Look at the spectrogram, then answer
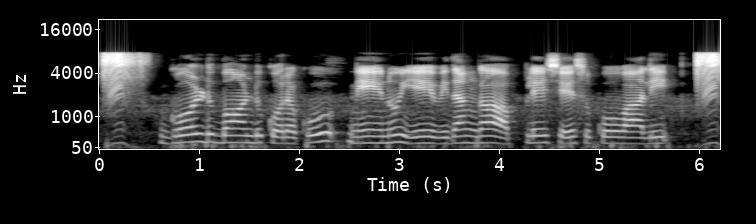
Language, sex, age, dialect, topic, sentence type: Telugu, male, 46-50, Southern, banking, question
